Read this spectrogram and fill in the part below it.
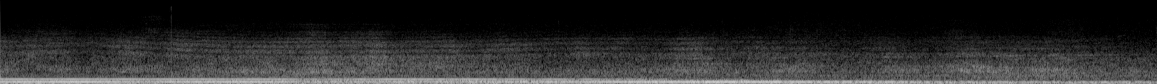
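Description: ATR turboprop airliner at Dublin Airport giving a steady, loud propeller and engine drone with strong low tonal hum throughout, holding close and constant with no talk.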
